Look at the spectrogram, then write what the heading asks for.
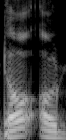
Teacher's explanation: ड और ढ है तो यह क्या है दोस्तों इसका उच्चारण स्थान मुर्धा है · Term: मूर्धन्य व्यंजन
